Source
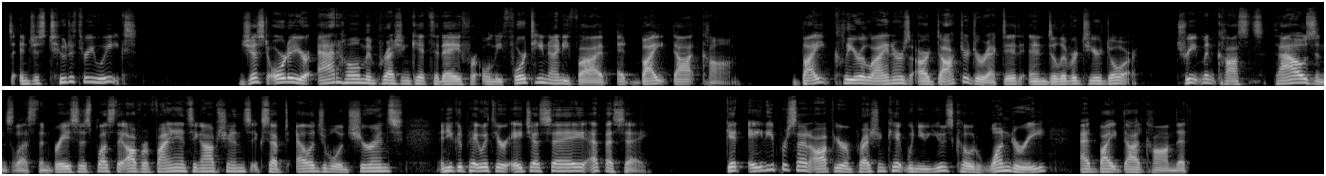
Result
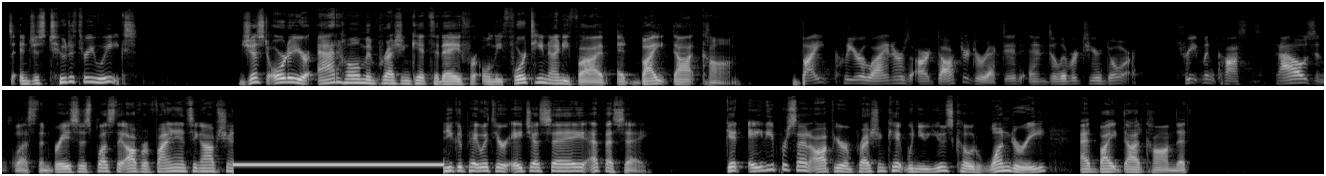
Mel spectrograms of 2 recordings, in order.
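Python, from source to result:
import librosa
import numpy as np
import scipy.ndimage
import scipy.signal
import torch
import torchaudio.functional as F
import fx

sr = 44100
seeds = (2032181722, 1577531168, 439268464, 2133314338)

y = fx.wah_lfo(x, sr, hz=2.6, low_hz=670.0, high_hz=1700.0, q=2.0, at=(8.02, 13.36))
y = fx.notch(y, sr, hz=7200.0, q=6.4, at=(19.43, 21.23))
y = fx.edit(y, sr, fx.bleep(start_s=15.53, length_s=2.11, hz=456.0, db=-15.5), tone=tone)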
